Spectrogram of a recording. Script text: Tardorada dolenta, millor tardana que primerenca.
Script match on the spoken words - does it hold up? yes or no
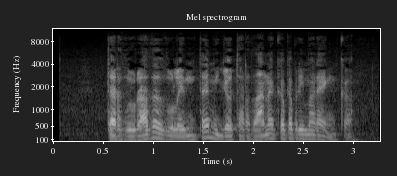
no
